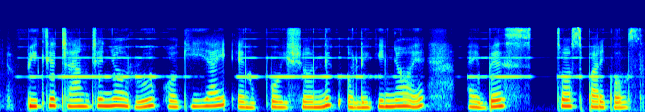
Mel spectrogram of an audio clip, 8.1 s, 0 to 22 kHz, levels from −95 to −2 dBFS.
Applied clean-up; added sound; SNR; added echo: neural mask model RNNoise.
